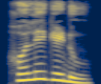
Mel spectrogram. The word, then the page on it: ಹೊಲೆಗೆಡು: holegeḍu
